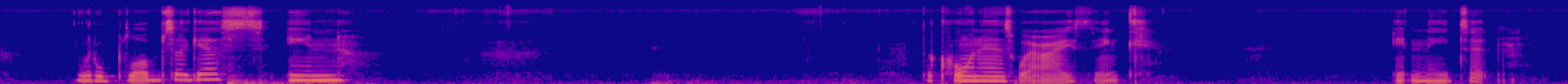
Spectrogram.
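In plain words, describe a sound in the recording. Metal tweezers tap lightly against a hard nail.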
